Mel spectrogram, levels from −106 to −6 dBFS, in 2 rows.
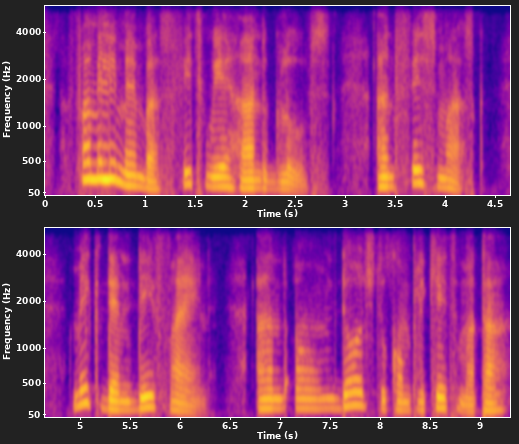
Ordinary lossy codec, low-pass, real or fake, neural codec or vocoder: Opus, 16 kbps; 5.4 kHz; real; none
